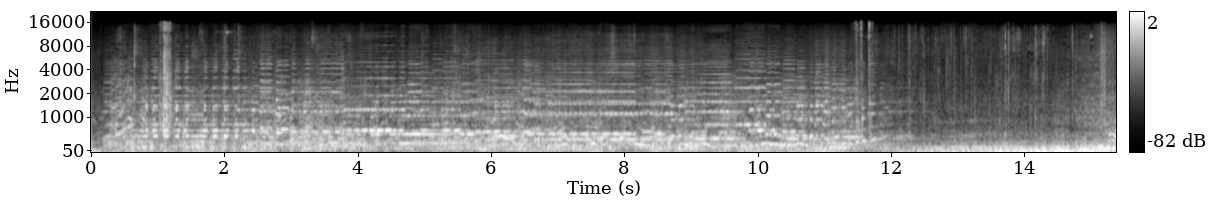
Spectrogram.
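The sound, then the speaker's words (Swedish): Steady engine rumble and road noise fill the space from inside a moving bus travelling away from Tiraspol, with light rattling and clinking over the drone and a brief swell near the end. “återigen i en buss på väg bort från Tiraspol.”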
